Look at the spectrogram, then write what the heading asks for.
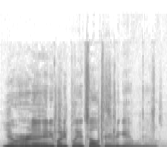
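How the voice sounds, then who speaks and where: An actor playing a weary, wry 1930s American newspaper columnist in an audio drama. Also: male voice, a little high, fast talker, creaky, darkish tone, slight background noise. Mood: playful, musing. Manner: exasperated, dry, wry. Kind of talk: naturalistic audio drama acting.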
